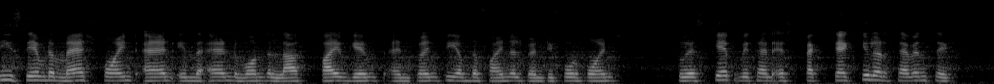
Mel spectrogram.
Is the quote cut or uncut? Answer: uncut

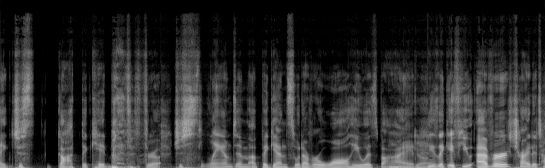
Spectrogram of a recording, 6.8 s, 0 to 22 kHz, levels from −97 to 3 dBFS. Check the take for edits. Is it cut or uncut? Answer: cut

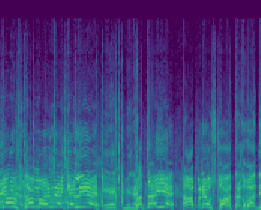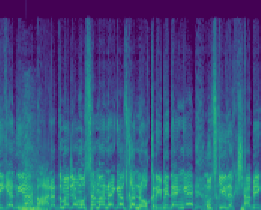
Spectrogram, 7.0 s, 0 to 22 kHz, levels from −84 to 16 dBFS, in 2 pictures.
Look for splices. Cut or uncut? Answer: cut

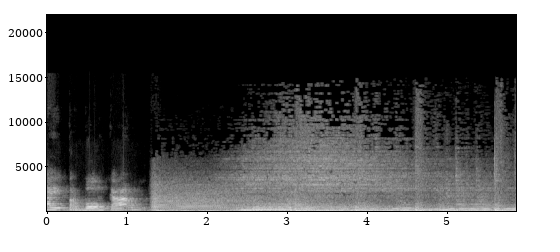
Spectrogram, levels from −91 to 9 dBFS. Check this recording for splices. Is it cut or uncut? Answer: cut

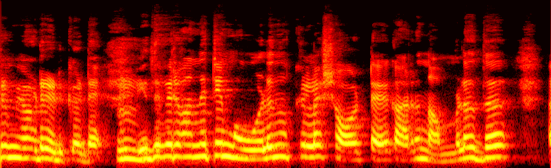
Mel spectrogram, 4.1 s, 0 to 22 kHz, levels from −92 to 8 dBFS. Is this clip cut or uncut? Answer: uncut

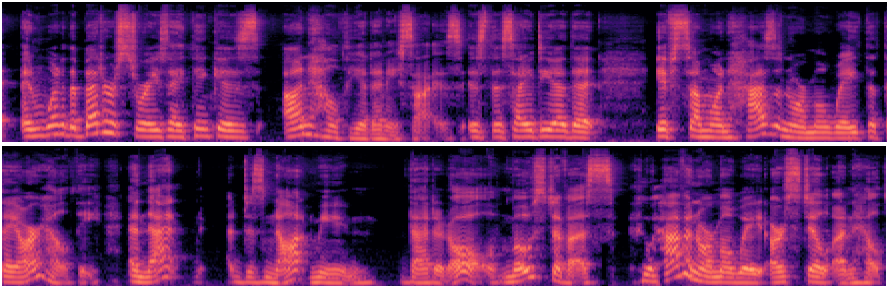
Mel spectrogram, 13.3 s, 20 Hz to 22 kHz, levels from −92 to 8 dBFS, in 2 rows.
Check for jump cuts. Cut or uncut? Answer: cut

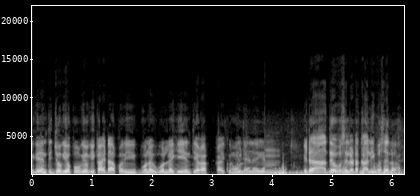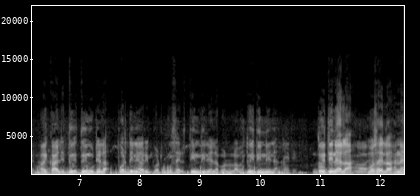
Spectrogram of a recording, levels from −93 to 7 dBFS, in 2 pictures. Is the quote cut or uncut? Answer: cut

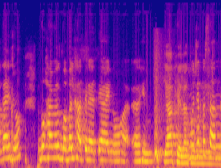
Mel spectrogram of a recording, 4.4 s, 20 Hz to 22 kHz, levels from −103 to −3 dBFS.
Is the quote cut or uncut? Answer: cut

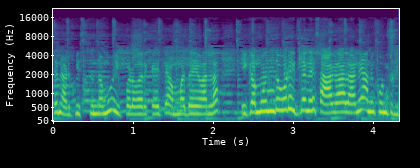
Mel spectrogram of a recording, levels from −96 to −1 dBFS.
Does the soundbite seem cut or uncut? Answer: uncut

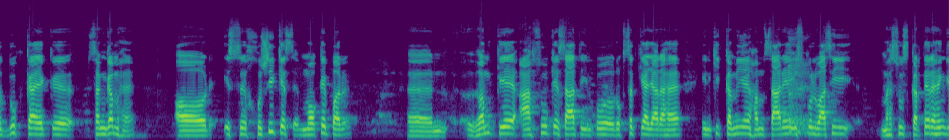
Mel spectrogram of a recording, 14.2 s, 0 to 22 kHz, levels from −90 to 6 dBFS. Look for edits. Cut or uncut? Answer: uncut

